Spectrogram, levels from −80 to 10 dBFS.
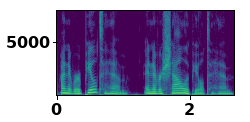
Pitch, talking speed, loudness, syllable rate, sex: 185 Hz, 245 wpm, -16 LUFS, 6.4 syllables/s, female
